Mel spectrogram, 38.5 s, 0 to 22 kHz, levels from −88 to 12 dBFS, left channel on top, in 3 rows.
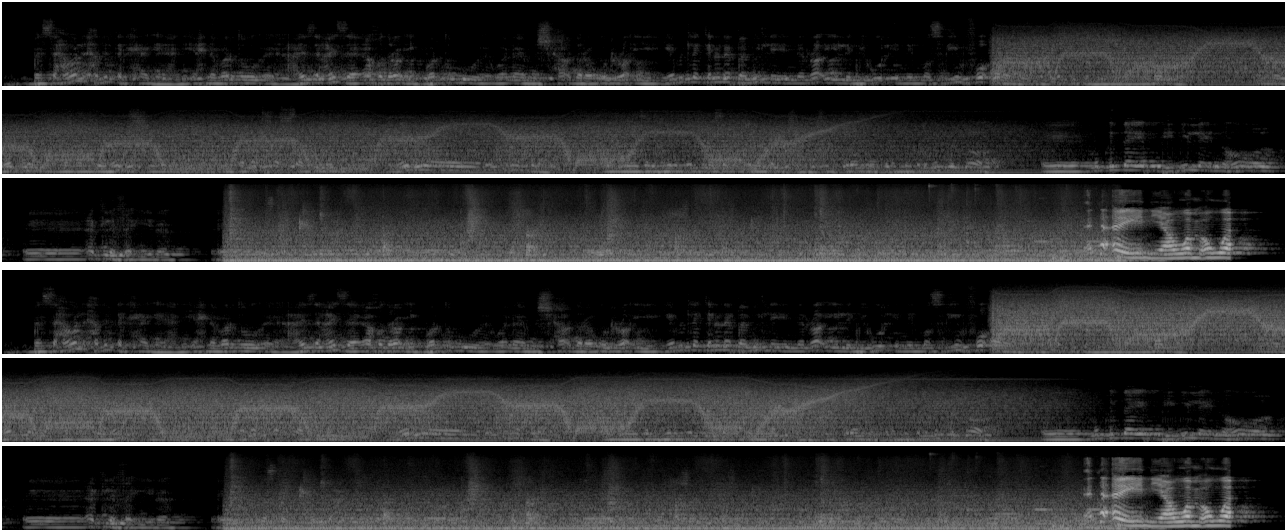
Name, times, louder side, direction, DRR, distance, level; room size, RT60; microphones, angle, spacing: voice 1, 0.0-12.0 12.5-16.2 16.7-18.3 18.8-22.7 23.2-25.5 25.9-27.4 27.7-31.1 31.4-33.3 33.6-35.4 36.3-37.3, left 1 dB, 20° left, 7.1 m, -48 dB
sound 1, 9.9-23.6, right 7 dB, 45° right, 1.1 m, -43 dB
sound 2, 27.9-36.9, left 1 dB, 85° left, 3.1 m, -40 dB
voice 2, 36.5-38.0, right 2 dB, 15° right, 1.1 m, -27 dB
29.0 x 18.0 x 9.3 m
head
